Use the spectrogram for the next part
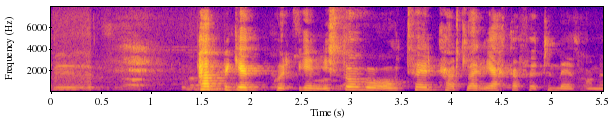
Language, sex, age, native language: Icelandic, female, 70-79, Icelandic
